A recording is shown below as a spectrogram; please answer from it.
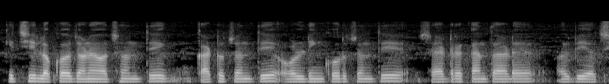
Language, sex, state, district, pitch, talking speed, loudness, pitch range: Odia, male, Odisha, Malkangiri, 130 Hz, 120 wpm, -20 LUFS, 130-135 Hz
